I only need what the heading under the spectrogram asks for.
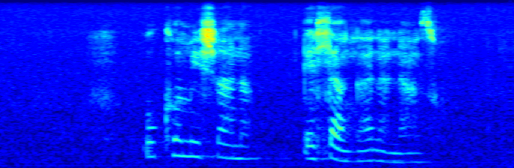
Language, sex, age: Zulu, female, 18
